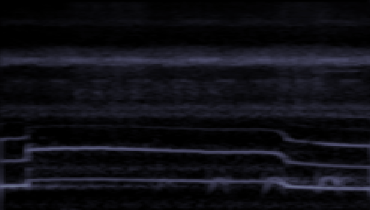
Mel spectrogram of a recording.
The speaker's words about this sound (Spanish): ¿Qué es eso? No lo sé, pero no me gusta nada. Son lobos. Tenemos que salir del bosque.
